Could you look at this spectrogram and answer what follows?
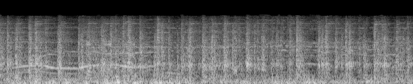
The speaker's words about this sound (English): Hello, this is the Enthalope, and we're starting up right now. And we're on the Gulliver's World roller coaster. Yes, and it's called the Enthalope. I think so, anyway. We're on the third seat. We're going up. Up.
